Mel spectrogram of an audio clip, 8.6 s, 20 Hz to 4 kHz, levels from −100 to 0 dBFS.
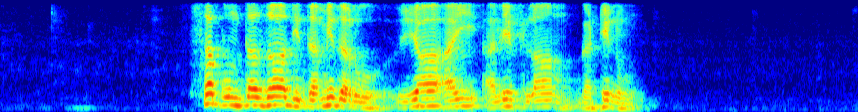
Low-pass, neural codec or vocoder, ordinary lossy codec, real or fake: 3.6 kHz; vocoder, 22.05 kHz, 80 mel bands, WaveNeXt; AAC, 32 kbps; fake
